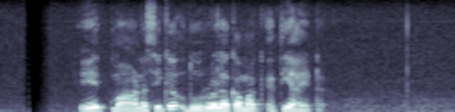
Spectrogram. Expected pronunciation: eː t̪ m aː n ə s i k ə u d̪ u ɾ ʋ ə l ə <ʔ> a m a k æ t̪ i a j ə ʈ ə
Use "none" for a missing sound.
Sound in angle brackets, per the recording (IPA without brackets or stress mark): k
